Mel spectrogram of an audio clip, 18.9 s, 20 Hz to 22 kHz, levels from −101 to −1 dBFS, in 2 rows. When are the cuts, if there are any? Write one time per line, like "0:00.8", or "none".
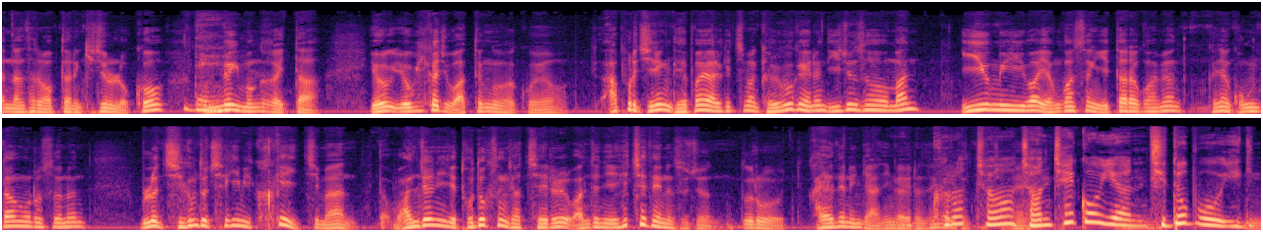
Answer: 0:13.4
